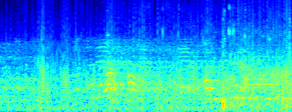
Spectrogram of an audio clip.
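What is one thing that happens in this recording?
A ball is kicked with dull thuds in a large echoing hall.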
